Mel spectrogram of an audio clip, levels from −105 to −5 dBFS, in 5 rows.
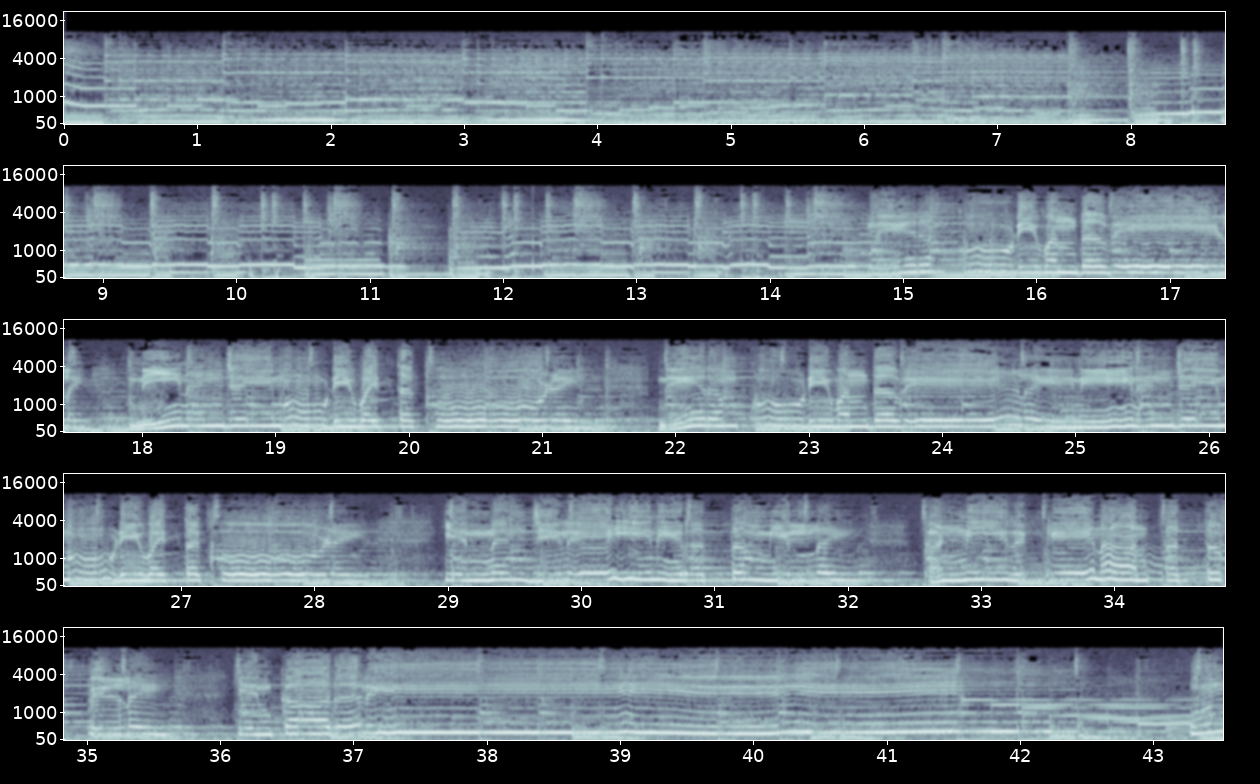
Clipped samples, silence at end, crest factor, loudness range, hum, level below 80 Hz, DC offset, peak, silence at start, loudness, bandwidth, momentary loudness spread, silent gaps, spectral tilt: under 0.1%; 0 s; 14 dB; 6 LU; none; -34 dBFS; under 0.1%; -2 dBFS; 0 s; -14 LUFS; 11 kHz; 7 LU; none; -4.5 dB/octave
